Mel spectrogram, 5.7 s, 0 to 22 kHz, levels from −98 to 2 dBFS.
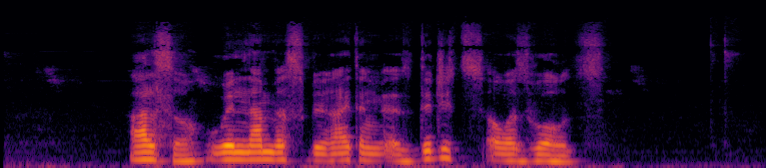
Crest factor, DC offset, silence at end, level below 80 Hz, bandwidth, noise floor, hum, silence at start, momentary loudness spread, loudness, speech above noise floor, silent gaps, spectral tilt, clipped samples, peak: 20 dB; under 0.1%; 1.25 s; -64 dBFS; 12.5 kHz; -71 dBFS; none; 1 s; 11 LU; -32 LUFS; 40 dB; none; -7 dB/octave; under 0.1%; -14 dBFS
